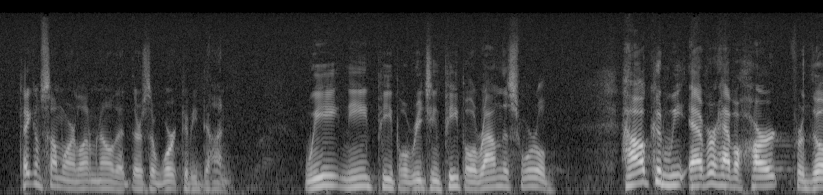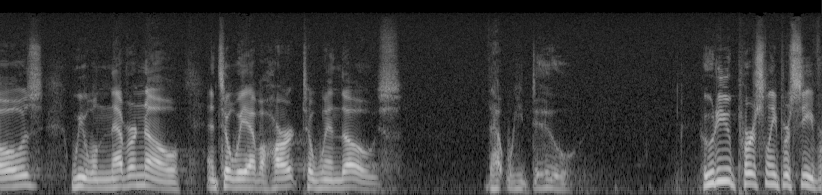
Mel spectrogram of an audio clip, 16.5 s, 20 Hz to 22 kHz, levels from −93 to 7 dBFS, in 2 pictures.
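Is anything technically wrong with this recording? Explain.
No, nothing in this speech recording points to a technical fault.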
